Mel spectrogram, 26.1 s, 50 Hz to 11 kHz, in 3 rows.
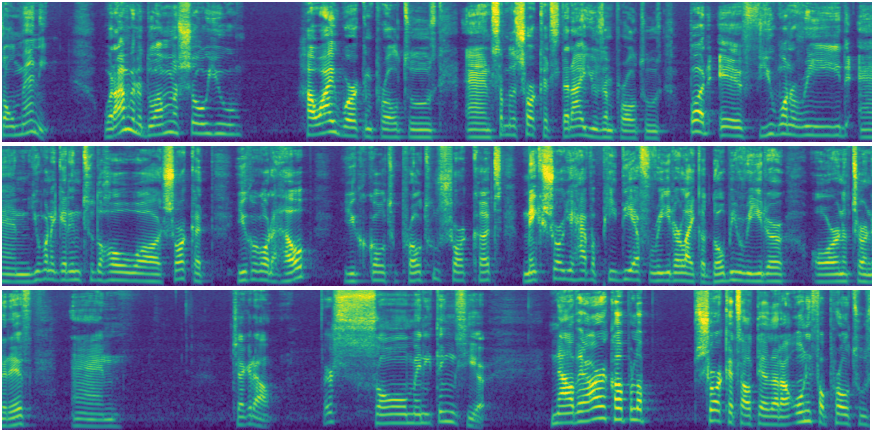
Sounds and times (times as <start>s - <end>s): Speech: 0.0s - 18.7s, 19.7s - 22.3s, 22.9s - 26.0s.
